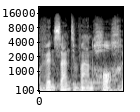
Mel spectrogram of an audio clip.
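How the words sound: The name is said with Dutch sounds.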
